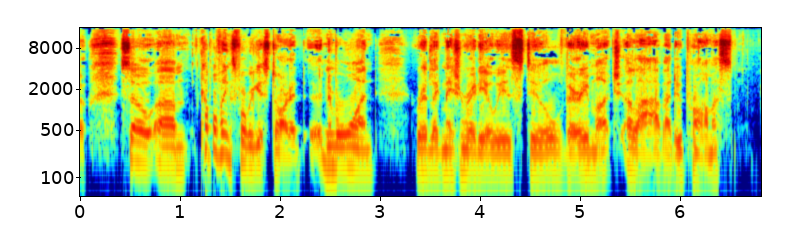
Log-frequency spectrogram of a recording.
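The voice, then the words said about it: Southern US accent. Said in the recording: “this gorgeous southern accent”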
